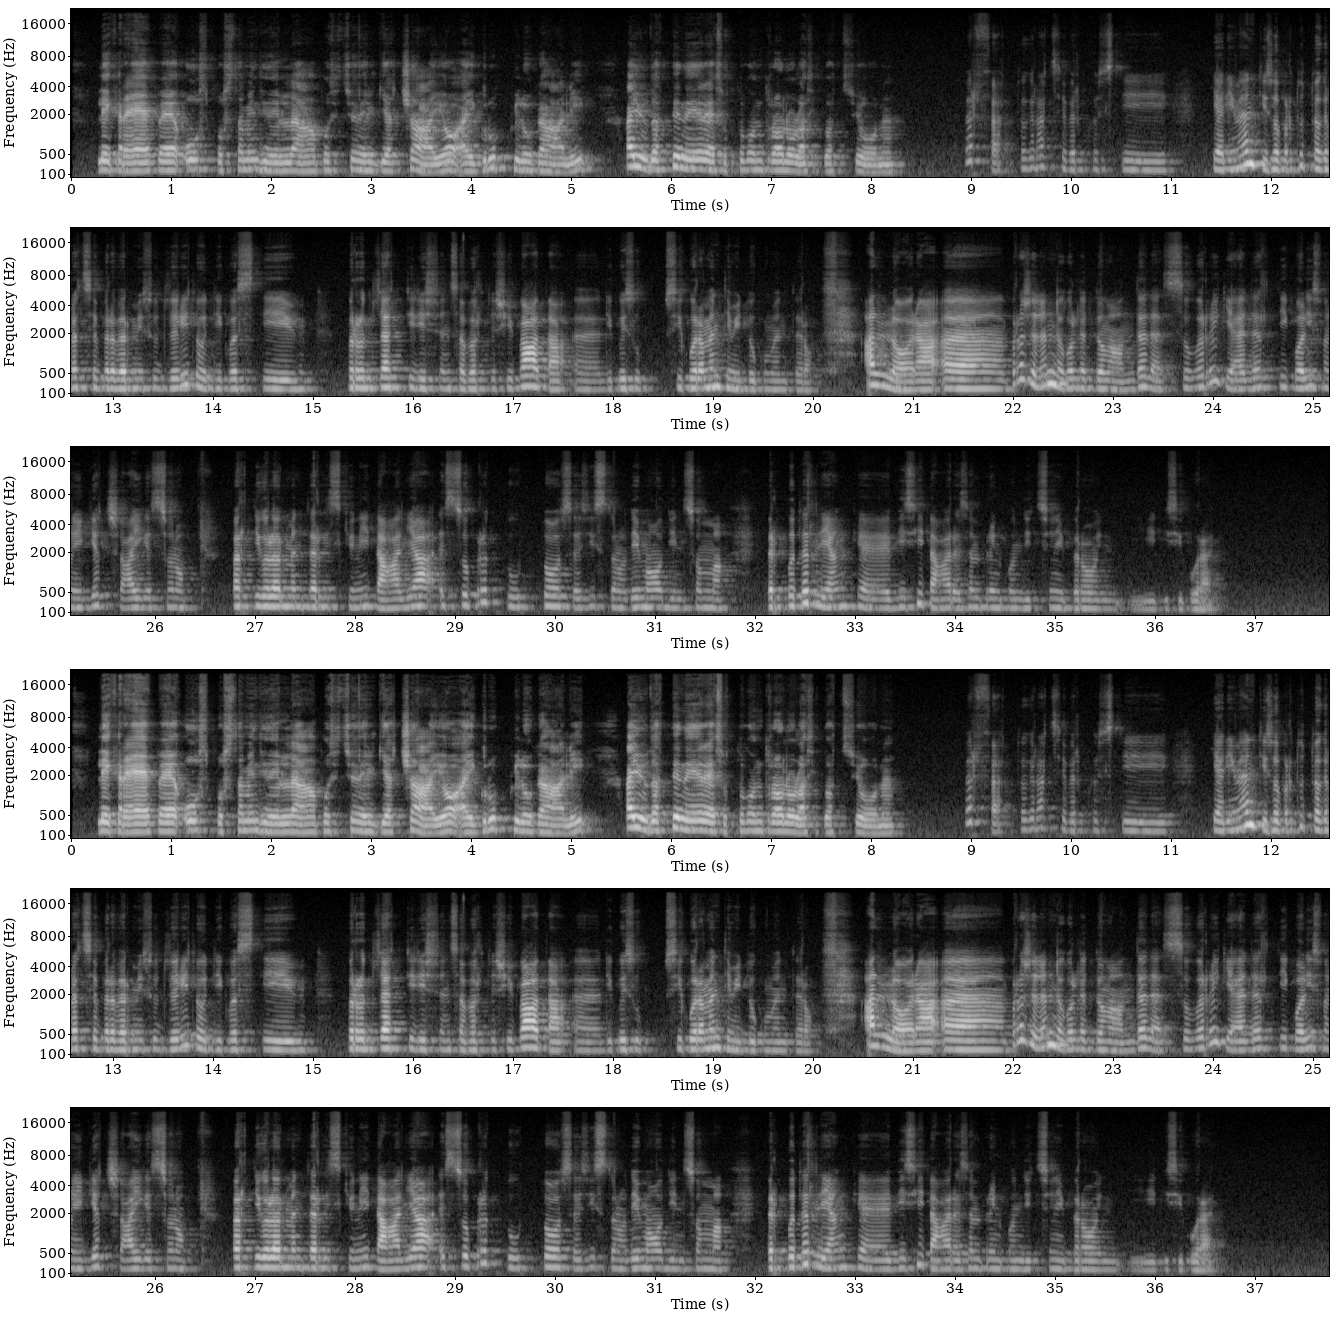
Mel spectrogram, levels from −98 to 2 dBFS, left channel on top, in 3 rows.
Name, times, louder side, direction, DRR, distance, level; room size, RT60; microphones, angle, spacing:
voice 1, 0.3-5.1 5.5-8.2, right 4 dB, 30° right, 0.6 m, -26 dB
voice 2, 8.9-10.9 11.4-14.9 15.3-36.6, right 1 dB, 5° right, 0.8 m, -30 dB
15.0 x 13.0 x 3.4 m
head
